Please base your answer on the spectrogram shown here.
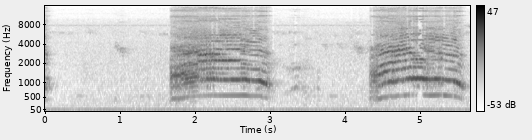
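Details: A chicken moaning: two long, drawn-out, nasal wails, each about a second and a half, rising slightly and then sagging, separated by a quiet pause over faint steady background hiss.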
